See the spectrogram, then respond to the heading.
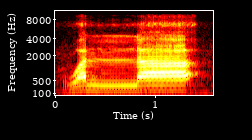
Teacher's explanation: ولا کڑی زبر کو ایک الف کے مقدار لمبا کرنا ہے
